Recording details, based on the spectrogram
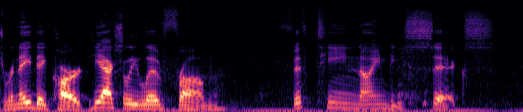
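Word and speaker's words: René Descartes: Renee Decart. It's got a S on there, but in France, I guess they don't pronounce the S. So, it's Renee Decart.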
